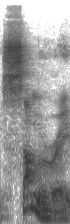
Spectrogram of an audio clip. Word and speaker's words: summary: library or library but you can only say summary because although we have three syllables and the first one is stressed we only have a short single sound ah and that's it for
